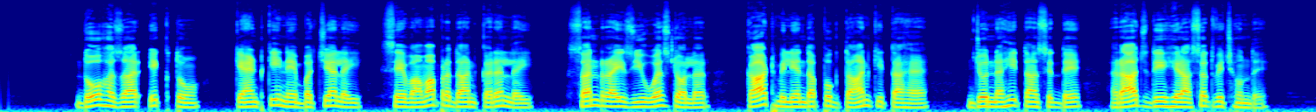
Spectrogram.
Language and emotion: Punjabi, neutral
